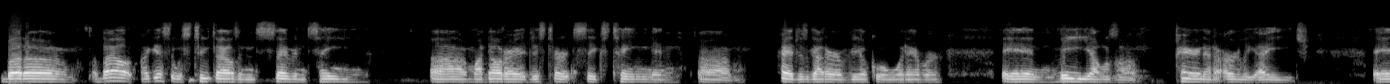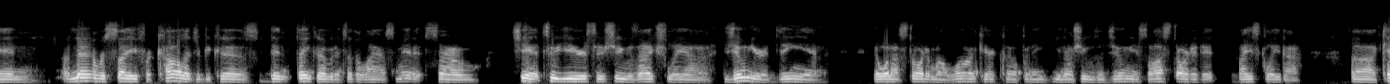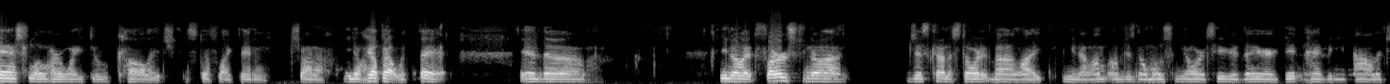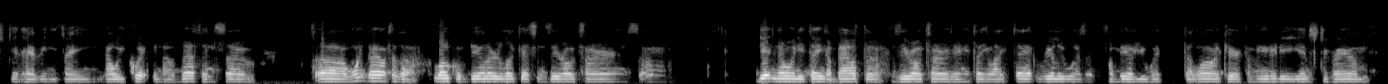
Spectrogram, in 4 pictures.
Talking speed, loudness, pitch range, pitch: 185 wpm, -15 LUFS, 115-130 Hz, 125 Hz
